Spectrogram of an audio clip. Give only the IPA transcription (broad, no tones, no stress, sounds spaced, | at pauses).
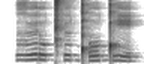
ɣ ɵ ɾ o ǁʰ ɵ ǃʼ o ɡ͡ǃ e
